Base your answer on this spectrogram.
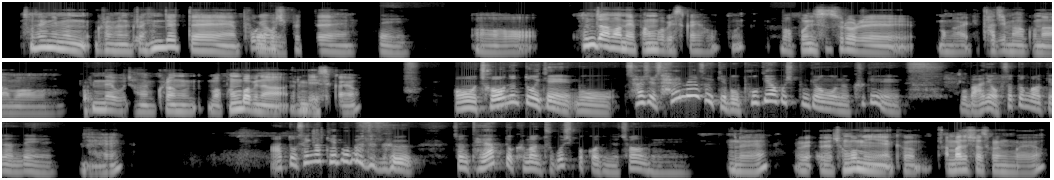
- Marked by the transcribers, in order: static; distorted speech; other background noise; tapping; laughing while speaking: "생각해보면은"; unintelligible speech
- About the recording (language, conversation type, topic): Korean, unstructured, 포기하고 싶을 때 어떻게 마음을 다잡고 이겨내시나요?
